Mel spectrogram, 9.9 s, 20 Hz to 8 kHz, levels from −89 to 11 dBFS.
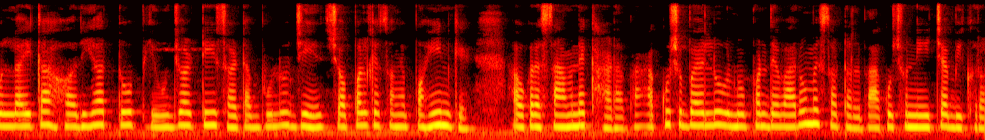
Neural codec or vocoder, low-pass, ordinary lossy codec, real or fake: none; 7.2 kHz; none; real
